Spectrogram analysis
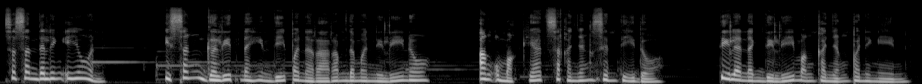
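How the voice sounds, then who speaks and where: A Filipino woman narrates a dramatic audiobook story in a fairly low-pitched voice. She reads from a script in storytelling style, with music behind her. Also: expressive, moderate pace, darkish tone.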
